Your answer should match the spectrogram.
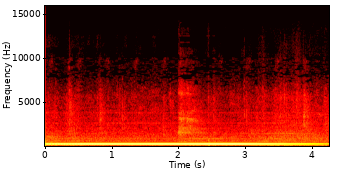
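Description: A loud, steady single-pitched hum, a pure tone a little under 300 Hz, held for about four seconds and fading out near the end: microphone feedback ringing through the desk microphone's sound system.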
